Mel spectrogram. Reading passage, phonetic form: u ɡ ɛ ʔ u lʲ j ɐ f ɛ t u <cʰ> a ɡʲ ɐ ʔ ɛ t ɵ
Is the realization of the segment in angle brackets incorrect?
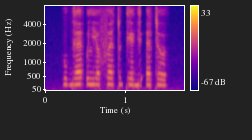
yes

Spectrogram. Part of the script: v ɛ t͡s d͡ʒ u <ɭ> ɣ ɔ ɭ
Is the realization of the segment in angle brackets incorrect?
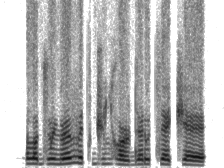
yes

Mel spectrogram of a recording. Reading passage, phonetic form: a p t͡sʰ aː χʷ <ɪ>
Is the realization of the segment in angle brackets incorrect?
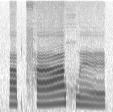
yes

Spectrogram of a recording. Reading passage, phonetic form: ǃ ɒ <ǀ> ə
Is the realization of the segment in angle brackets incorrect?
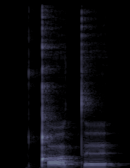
yes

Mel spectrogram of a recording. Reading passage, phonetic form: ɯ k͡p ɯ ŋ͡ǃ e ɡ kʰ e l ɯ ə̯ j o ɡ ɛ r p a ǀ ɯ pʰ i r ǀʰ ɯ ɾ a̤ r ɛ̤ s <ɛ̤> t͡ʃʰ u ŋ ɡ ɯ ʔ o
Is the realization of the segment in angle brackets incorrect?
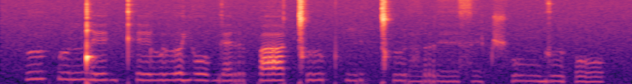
no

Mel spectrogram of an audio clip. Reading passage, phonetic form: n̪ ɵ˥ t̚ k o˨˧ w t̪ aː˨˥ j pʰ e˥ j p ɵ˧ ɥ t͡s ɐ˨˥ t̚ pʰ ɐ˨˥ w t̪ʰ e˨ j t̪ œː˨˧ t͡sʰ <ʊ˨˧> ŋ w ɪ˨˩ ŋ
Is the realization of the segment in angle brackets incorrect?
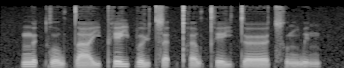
no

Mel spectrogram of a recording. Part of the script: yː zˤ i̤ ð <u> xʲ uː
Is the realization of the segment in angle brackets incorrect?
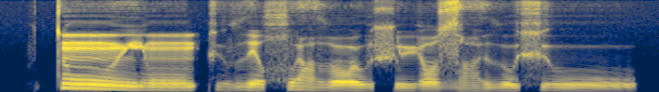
no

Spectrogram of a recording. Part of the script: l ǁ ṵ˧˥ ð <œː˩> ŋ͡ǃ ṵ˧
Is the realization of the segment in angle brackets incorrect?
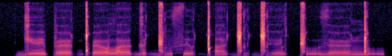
yes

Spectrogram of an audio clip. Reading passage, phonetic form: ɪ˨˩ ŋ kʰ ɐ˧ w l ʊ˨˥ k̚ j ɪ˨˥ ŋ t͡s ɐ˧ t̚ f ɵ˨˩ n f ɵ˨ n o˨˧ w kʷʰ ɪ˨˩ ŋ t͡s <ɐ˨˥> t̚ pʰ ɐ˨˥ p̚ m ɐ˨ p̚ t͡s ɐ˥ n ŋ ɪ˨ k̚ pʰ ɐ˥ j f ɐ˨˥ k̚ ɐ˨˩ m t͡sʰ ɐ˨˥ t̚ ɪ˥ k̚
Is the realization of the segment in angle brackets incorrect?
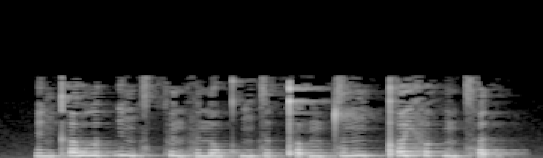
yes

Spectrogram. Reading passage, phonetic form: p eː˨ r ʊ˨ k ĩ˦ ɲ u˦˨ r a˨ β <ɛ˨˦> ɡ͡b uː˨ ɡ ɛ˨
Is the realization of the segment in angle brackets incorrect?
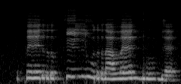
no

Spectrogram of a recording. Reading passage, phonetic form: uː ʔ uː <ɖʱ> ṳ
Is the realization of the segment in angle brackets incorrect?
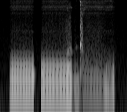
no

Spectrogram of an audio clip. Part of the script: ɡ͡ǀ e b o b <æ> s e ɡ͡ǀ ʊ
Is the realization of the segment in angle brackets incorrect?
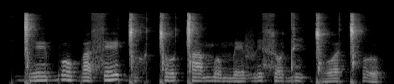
yes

